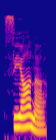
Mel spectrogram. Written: ceana

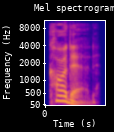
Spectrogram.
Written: caudad

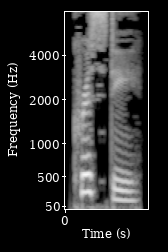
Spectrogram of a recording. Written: kristy

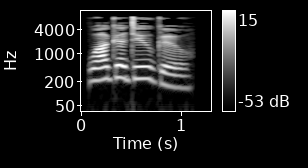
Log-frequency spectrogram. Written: ouagadougou

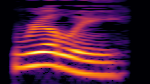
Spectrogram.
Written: rylee

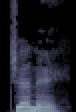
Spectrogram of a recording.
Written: jenné

